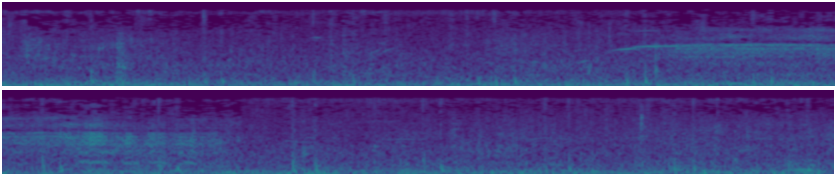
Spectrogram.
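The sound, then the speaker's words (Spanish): A horse gallops with steady, rapid hoofbeats as a soldier rides against the direction of a caravan on a road beside gentle hills. A clear whinny rises above the drumming hooves midway, with no voices. “Un militar galopa en sentido contrario a la marcha de la caravana.”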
